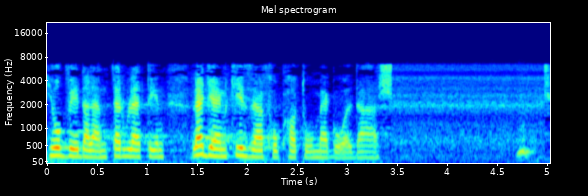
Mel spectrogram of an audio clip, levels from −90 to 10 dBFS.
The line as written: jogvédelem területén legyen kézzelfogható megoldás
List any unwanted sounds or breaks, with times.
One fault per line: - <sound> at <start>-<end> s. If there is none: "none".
- whoosh at 4.7-4.9 s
